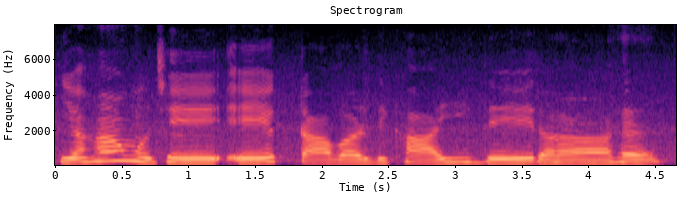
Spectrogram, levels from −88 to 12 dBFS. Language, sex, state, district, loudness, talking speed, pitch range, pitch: Hindi, female, Madhya Pradesh, Katni, -12 LUFS, 105 wpm, 205-225 Hz, 215 Hz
